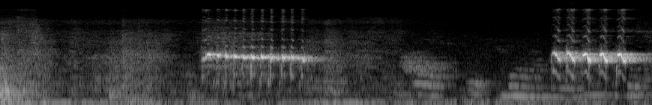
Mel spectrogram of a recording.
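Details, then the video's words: Female yellow-vented bulbul lure call: two short buzzy, pulsed trills, with quieter thin lower whistles between them and a low rumbling background. "TRUCUK BETINA NGETIR panggilan sadis,pancingan agar BUNYI jadikan burung trucukan BUNYI GACOR"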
